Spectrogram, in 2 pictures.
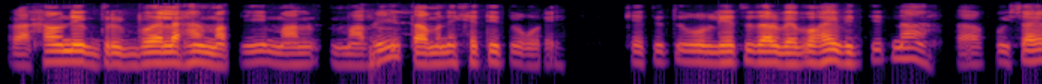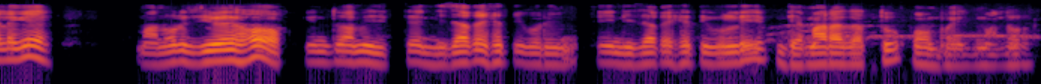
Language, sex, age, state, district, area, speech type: Assamese, male, 45-60, Assam, Barpeta, rural, spontaneous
